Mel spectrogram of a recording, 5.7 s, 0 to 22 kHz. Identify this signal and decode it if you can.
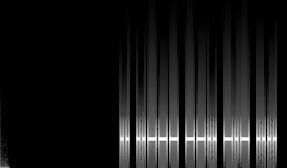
Morse code, heard as a keyed tone, about 22 wpm, 700 Hz. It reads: I2ZKH
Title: DXCC-100 Call Signs - 5 Characters - 22wpm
